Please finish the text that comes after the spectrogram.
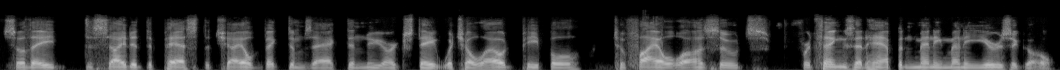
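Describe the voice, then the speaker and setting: A man speaking as an interviewed newspaper reporter, explaining a crime story in a measured, halting way with repeated phrases. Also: fairly low pitch, fairly even intonation, smooth, no echo, muffled recording.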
